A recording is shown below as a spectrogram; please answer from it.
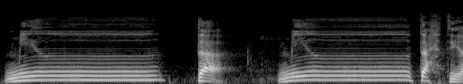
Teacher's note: الأمر الثاني لما تقول من تحتها، لا تلصق لسانك عند إخفاء النون الساكنة عند التاء، اترك طرف لسانك قريب جدا من مخرج التاء دون ملاصقة، فإذا انتهى الإخفاء تقرع بلسانك مخرج التاء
